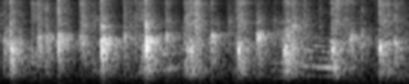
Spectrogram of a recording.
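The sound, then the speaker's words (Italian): Audience applause driven by rhythmic clapping, hands striking together in a steady, regular beat of sharp claps that keeps an even intensity throughout, over a faint low hum. “e gli applausi però non possono scendere di intensità”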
